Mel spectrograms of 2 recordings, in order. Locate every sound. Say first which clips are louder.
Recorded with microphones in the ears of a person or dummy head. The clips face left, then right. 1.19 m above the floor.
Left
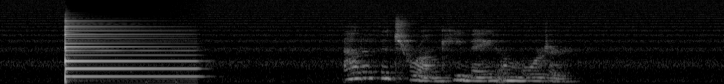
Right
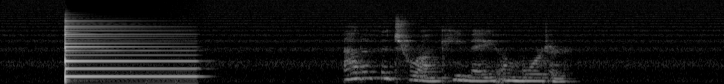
0.7 s a guitar: right 4 dB; 50° right (ahead or behind), 0.7 m
3.4 s a woman speaking: even; 80° right, 5.5 m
